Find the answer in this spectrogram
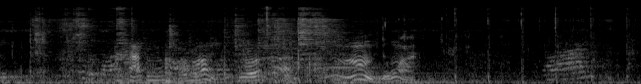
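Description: A wooden stick knocks and prods the charred, baked clay crust of a clay-roasted chicken, making scattered sharp taps and knocks with some crumbling, while voices talk over it.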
